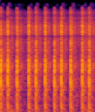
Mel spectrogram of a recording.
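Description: An automatic rifle fires a rapid burst of about eight evenly spaced, loud, sharp shots in PUBG Mobile gameplay, with no voices over it.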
